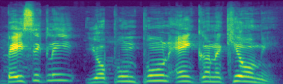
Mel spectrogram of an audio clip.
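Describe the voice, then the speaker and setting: Speaking at a moderate pace in a high-pitched voice, a middle-aged New Jersey man tells a wry personal story on stage at a small venue. His tone is conversational, and he often laughs while he talks.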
